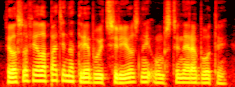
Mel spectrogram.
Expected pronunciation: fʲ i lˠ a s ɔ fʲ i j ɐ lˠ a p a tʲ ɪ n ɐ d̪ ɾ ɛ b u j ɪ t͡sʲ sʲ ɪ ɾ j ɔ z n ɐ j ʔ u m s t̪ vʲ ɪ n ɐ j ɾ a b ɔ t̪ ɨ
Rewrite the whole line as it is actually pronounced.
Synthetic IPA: fʲ i lˠ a s ɔ fʲ i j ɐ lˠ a p a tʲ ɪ n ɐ t̪ ɾ ɛ b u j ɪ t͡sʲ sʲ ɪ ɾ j ɔ z n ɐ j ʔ u m s t̪ vʲ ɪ n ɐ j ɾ a b ɔ t̪ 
